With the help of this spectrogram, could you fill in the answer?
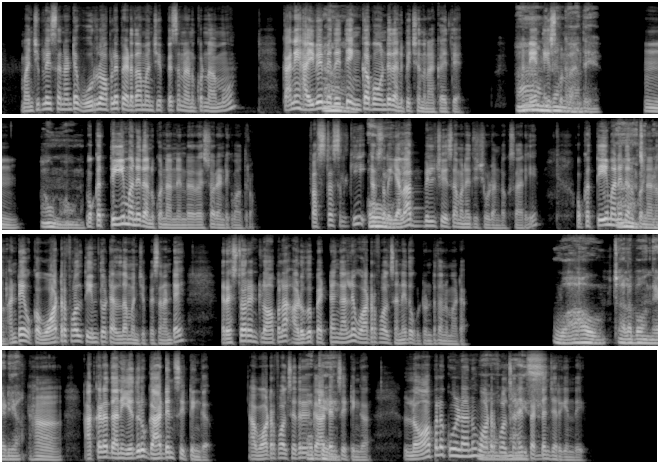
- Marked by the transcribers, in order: in English: "హైవే"; in English: "థీమ్"; in English: "రెస్టారెంట్‌కి"; in English: "ఫస్ట్"; in English: "బిల్డ్"; other background noise; in English: "థీమ్"; in English: "వాటర్‌ఫాల్ థీమ్‌తోటేళ్దాం"; in English: "రెస్టారెంట్"; in English: "వాటర్‌ఫాల్స్"; in English: "వావ్!"; in English: "గార్డెన్ సిట్టింగ్"; in English: "వాటర్‌ఫాల్స్"; in English: "గార్డెన్ సిట్టింగ్"; in English: "వాటర్‌ఫాల్స్"; in English: "వావ్! నైస్"
- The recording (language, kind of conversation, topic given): Telugu, podcast, ఒక కమ్యూనిటీ వంటశాల నిర్వహించాలంటే ప్రారంభంలో ఏం చేయాలి?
